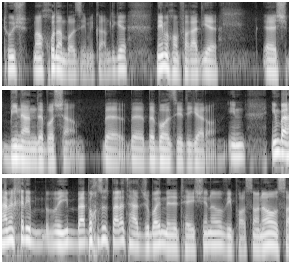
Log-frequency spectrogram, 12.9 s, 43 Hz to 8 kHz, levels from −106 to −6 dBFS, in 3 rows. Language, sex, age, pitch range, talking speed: Persian, male, 30-49, 105-140 Hz, 130 wpm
